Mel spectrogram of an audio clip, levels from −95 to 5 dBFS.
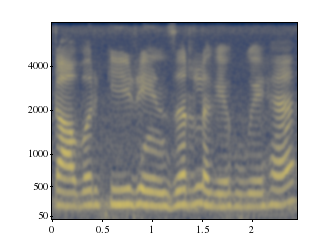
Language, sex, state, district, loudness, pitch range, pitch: Hindi, female, Punjab, Pathankot, -19 LUFS, 200-230 Hz, 220 Hz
